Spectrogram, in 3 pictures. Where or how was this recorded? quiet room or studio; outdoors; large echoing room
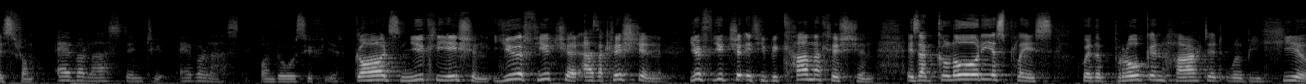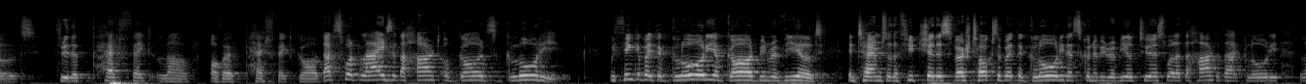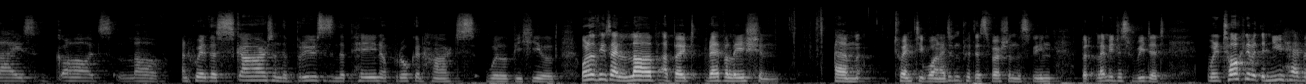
large echoing room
